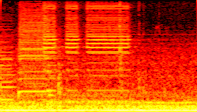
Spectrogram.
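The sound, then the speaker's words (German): Several angry car horns blare together in overlapping bursts for about a second over a steady low traffic rumble, then cut off, leaving the engine noise running. The horns honk behind a car that has swerved hard around a corner with squealing tyres. “Hinter ihnen blökte ein Rudel wütender Hupen.”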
